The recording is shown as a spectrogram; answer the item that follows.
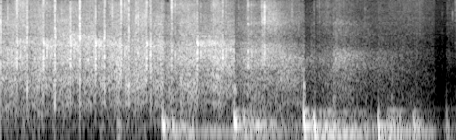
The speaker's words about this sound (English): Let's clap for them. Thank you.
